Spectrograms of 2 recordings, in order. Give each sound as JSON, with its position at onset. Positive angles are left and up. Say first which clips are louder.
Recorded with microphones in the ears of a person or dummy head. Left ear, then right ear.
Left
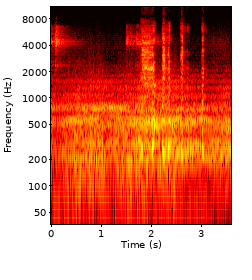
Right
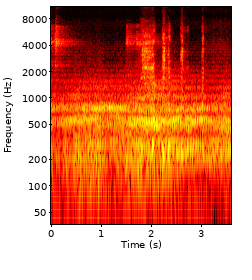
{"t": 0.0, "sound": "a helicopter", "louder": "right 4 dB", "side_deg": -15}
{"t": 1.8, "sound": "a cough", "louder": "right 1 dB", "side_deg": 20}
